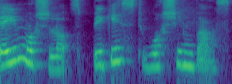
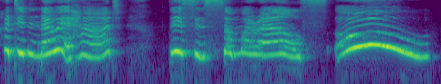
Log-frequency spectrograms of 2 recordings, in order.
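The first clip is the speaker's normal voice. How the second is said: panicked wail; 11 semitones higher, 10 dB louder than usual. A narrator's reading. Man panicking, land vanished.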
